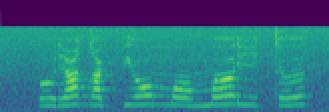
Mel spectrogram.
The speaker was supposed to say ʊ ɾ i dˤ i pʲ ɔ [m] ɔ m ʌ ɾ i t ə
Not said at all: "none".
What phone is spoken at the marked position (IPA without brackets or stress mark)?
m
